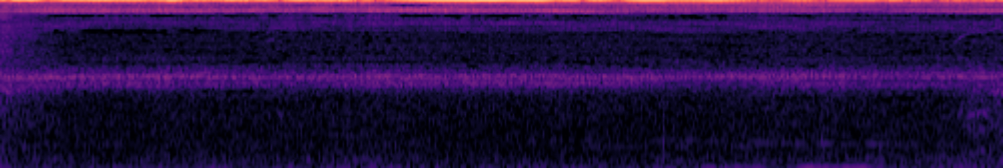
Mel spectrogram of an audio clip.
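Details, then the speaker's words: SEMP CRT television during restoration: a constant thin, very high whine over a quiet background while the set runs. Flyback suspected as the noise source, not confirmed. "de repente a gente pode até tentar soldar lá embaixo Mas eu acho que o flyback mesmo que tá ruidoso"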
